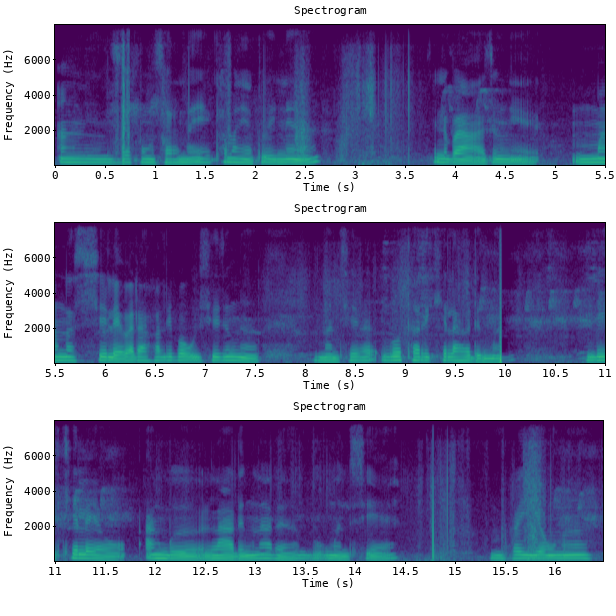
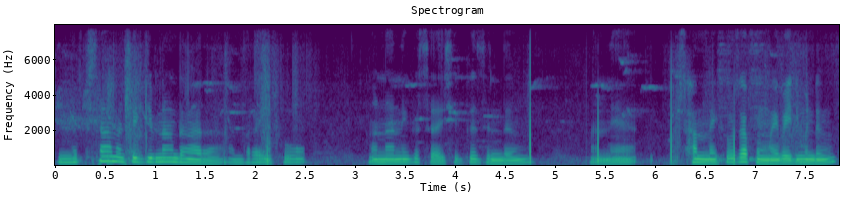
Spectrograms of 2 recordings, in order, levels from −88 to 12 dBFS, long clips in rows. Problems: constant background noise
